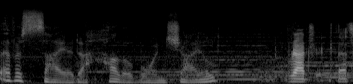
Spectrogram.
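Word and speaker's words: Raedric: Legacy have you ever sired a hollowborn child Radric that's how you say his name uh H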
